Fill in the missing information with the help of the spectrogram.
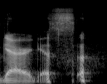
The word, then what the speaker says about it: Garrigues: This one I know is Garrigues. – Garrigues. I want to put a little more emphasis on the I.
